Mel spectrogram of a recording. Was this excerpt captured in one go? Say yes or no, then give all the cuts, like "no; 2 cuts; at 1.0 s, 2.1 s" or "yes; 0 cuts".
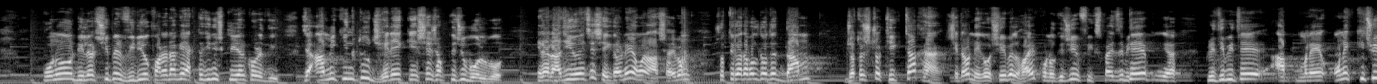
yes; 0 cuts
